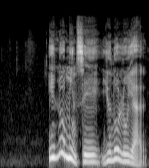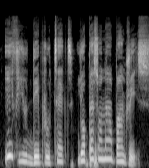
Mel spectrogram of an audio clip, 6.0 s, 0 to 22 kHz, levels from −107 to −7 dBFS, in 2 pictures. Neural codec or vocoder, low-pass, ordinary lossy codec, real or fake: none; 14.4 kHz; none; real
